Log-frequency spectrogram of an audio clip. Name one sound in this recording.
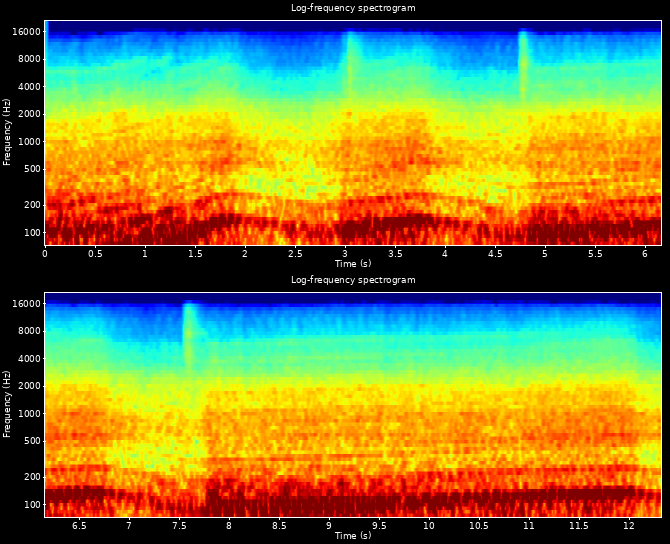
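A heavy truck engine rumbles low and steadily, easing off briefly between gear changes.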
